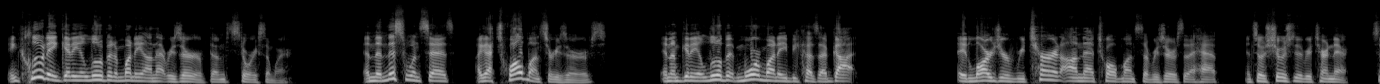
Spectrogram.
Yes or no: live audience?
yes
